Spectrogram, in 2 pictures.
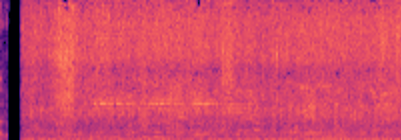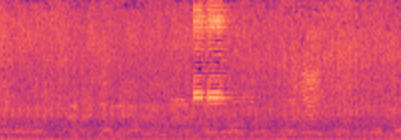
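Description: A vehicle engine running close by, a steady low rumble, under faint voices of people talking in the street. About six seconds in, a short high horn toot.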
